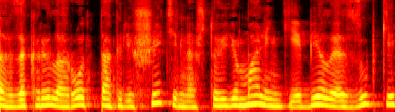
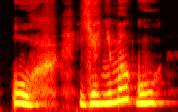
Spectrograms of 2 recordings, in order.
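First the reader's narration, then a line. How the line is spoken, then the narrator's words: Stunned moan. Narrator (Russian): простонала ошеломленная Миранда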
